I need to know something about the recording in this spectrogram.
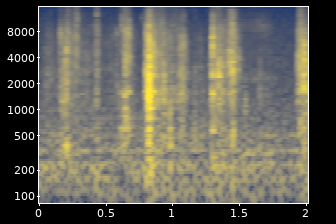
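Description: Plastic and foil component bags crinkling as they are handled, in a run of short, irregular rustles.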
